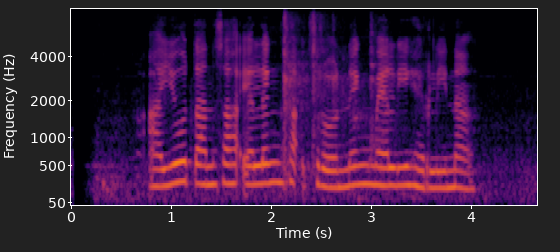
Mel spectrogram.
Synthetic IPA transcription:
ʔajut̪ansahʔelɪŋsa̰ʔd̥ʒ̥ɾo̤nɪŋmeliɦɛrlina

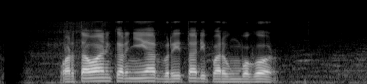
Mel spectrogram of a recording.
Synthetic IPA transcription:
wʔa̰rt̪awankərɲiarbəɾit̪adipaɾuŋbɔɡɔr

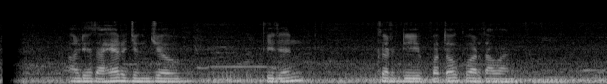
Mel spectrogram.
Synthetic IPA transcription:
ʔaliat̪aɦɛrd͡ʒɨŋd͡ʒow | ɡidən | kɨrdipɔt̪ɔkəwart̪awan

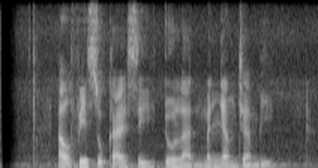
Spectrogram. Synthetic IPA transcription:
ʔɛlfisukaesid̥olanməɲaŋd͡ʒambi

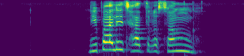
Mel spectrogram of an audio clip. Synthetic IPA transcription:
nepalit͡sʰat̪rʌsʌŋ

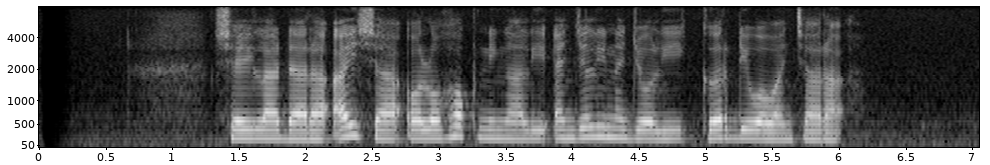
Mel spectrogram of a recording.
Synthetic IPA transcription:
ʃɛiladaɾaʔaiʃaʔɔlɔɦɔkniŋaliʔaɲd͡ʒɛlinad͡ʒɔlikɨrdiwawaɲt͡ʃaɾa

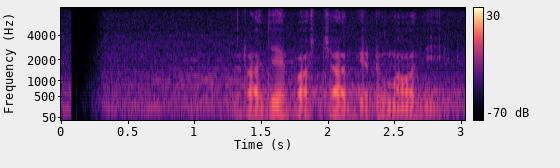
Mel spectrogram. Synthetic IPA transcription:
ɾad͡ʒejpɐst͡ʃaːt̪̚ɡeʈumɐʋɐd̪ijḛ

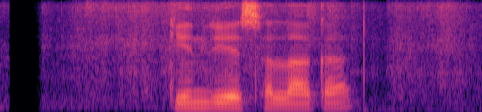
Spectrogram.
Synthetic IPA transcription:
kẽnd̪ɾijʌsʌlakaɾ

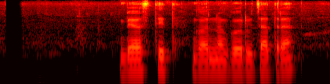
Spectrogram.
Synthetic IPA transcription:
bjʌbʌst̪ʰit̪ɡʌrnʌɡʌɾud͡zat̪ra

